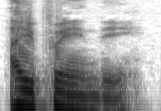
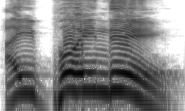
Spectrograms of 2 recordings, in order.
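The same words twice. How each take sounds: First: Low, murmured అయిపోయింది as a private thought; low gloat. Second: అయిపోయింది high, louder and slow, stretched out; exultant gloat. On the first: Satan thinking at the cross, low murmured gloat. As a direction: mutter అయిపోయింది low to yourself. First take of Satan's line. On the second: Satan crowing over the cross, slow high triumph. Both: Acted.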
